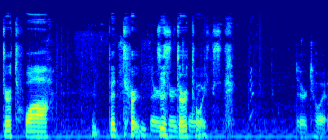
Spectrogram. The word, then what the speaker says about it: Dirtoix: three of them like i was pronouncing it in my head like lacroix when the silent x at the end and it makes it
